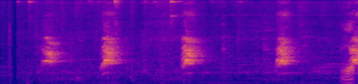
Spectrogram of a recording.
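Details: Dogs barking in the background of a room where a pet African grey parrot is kept, a steady series of five barks about one second apart, with faint indoor background noise.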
